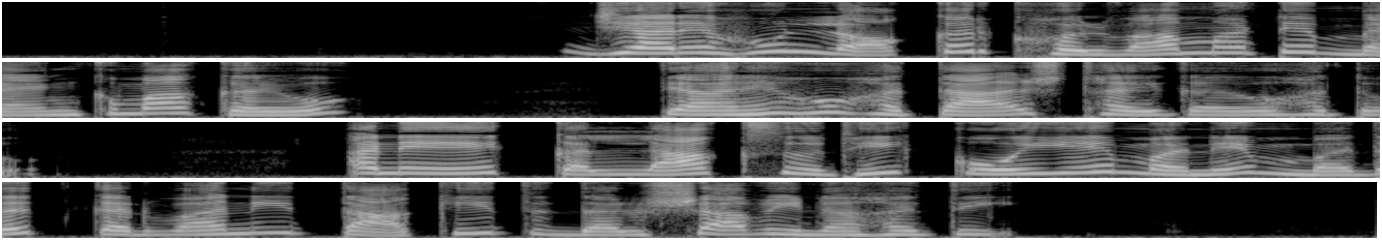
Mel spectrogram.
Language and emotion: Gujarati, sad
